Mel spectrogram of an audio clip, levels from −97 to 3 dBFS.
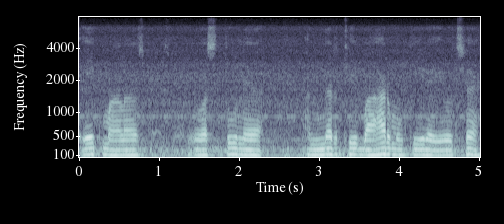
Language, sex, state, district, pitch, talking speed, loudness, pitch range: Gujarati, male, Gujarat, Valsad, 105 Hz, 95 wpm, -15 LUFS, 105-115 Hz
